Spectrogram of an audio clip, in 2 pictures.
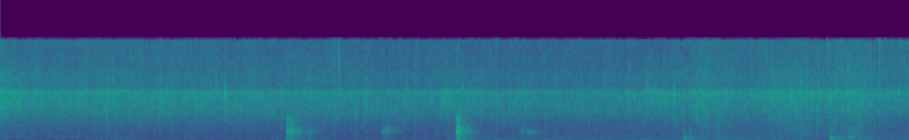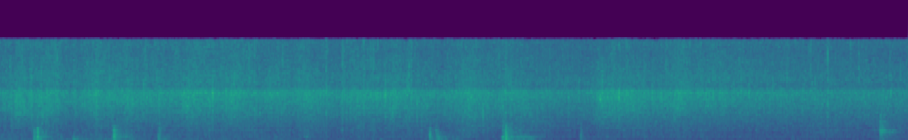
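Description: Chopped green beans, onions and green chillies sizzling in hot oil in a non-stick pan, with a steady hiss. They are being stirred, with scattered short knocks of the utensil against the pan.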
